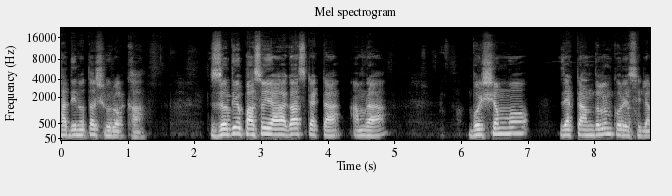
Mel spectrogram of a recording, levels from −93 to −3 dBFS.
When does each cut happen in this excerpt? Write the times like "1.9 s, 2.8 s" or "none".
none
